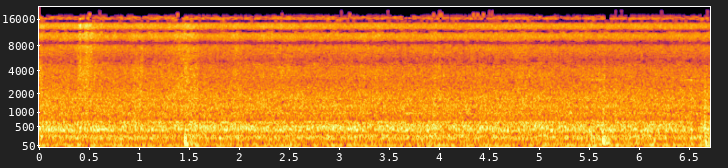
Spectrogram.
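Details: A steady mass buzzing of honey bees straight from the hive during honey harvesting, a constant low whir with a couple of soft knocks.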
